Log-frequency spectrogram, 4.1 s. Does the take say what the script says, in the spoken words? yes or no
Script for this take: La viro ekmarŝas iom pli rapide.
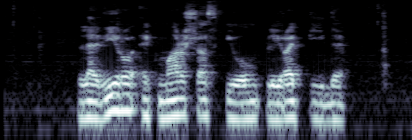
yes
